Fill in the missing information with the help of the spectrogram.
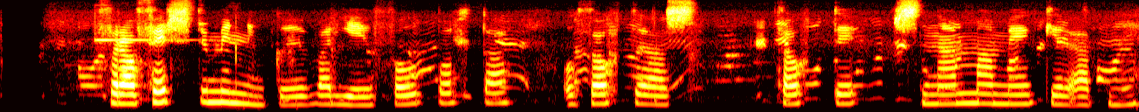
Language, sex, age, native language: Icelandic, female, 18-19, Icelandic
